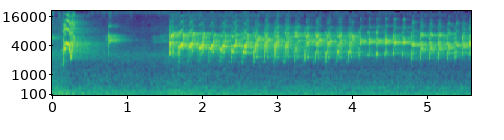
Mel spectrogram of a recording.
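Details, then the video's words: Lovebird opening with a couple of sharp high chirps, then breaking into a fast, sustained, buzzy trilling chatter of rapidly repeated high pulses. "Burung Lovebird Bersuara"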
